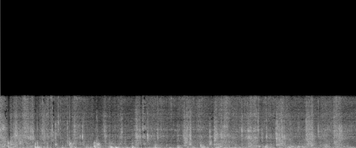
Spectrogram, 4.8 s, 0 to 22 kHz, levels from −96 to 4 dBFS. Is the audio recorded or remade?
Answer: remade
